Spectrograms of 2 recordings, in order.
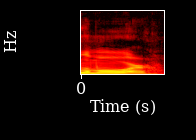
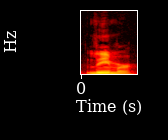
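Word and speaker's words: Lemoore: one uh Redwood and Lam more Lam more I will take Lam more I've never heard you pronounce that correct never heard you pronounce it correctly lemur it's lemur yeah yeah yeah all right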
